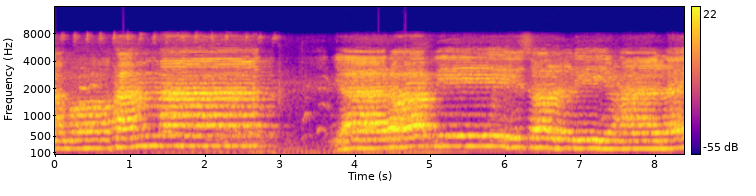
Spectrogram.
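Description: A group of women and girls singing an Arabic sholawat together in unison, in a chant-like melody of long held notes. The singing breaks off for a breath about three seconds in and starts again.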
